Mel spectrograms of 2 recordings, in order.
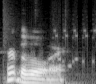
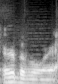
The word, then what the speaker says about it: herbivore: Despite his ferocious appearance, he is a herbivore. I believe it's an herbivore, actually, because the H is silent.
